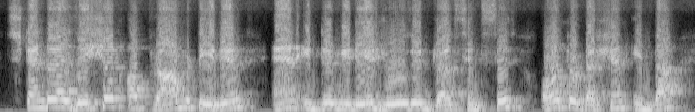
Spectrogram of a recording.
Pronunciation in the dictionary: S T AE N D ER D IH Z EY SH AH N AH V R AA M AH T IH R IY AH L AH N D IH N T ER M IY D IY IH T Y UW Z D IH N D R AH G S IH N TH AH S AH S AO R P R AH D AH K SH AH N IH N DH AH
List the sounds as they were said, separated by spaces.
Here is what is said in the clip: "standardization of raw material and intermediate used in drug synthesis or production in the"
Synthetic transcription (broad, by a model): S T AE N D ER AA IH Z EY SH AH N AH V R AA M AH T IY R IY AH L AH N D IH N T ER M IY D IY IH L Y UW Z IH N D R AH G S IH N T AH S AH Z AO R P R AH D AH K SH AH N IH N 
